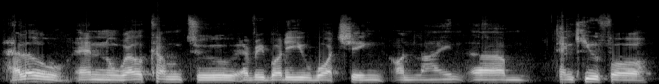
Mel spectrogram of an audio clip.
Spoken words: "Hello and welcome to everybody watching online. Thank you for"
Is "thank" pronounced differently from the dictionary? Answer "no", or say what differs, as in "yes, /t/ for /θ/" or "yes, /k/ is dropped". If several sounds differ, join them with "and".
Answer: yes, /t/ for /θ/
